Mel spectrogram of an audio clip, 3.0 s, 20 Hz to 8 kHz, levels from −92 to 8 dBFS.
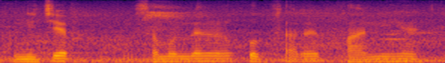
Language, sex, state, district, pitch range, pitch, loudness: Hindi, male, Uttar Pradesh, Lucknow, 110-125 Hz, 115 Hz, -19 LUFS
